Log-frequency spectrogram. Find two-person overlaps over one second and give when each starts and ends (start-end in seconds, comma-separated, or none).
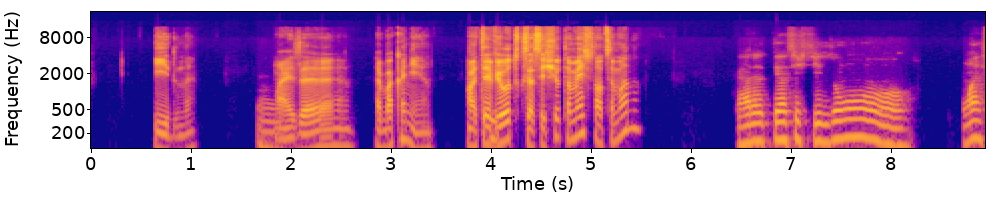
none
